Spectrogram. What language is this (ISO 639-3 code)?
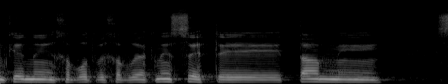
heb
